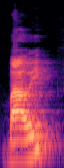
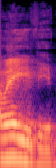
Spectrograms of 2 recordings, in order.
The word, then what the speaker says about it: Babi: Porque el señor, que en este caso era el William Babi, no lo Se vayas- pronuncia como. Se escribe Babi con Y, se que en escribe inglés. Babi como inglés. Que en inglés se pronuncia baby.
